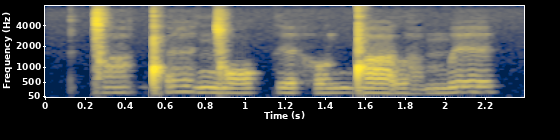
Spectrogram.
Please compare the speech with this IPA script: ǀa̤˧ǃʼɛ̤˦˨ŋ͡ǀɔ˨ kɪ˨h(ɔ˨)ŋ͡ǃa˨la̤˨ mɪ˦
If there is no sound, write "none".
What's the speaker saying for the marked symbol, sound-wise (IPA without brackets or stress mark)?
ʊ˨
